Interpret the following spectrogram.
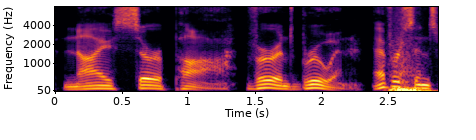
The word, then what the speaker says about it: NYSRPA: That dynamic should ring a very loud bell if you've been following Second Amendment litigation since NYSRPA, pronounced Nye Sur Pa, ver and Bruen.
